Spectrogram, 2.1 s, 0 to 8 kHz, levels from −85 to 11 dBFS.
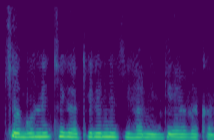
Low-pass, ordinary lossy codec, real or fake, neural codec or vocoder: none; none; fake; codec, 16 kHz, 2 kbps, FreqCodec, smaller model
